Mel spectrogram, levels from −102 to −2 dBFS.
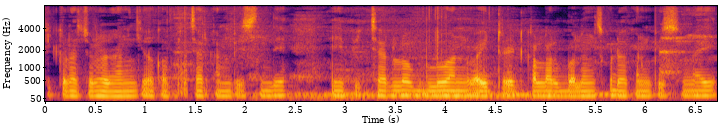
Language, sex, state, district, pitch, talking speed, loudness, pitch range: Telugu, male, Andhra Pradesh, Sri Satya Sai, 115 Hz, 145 wpm, -19 LUFS, 110-120 Hz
